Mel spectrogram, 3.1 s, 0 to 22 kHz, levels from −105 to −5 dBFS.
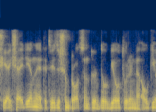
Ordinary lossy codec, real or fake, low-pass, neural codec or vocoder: AAC, 64 kbps; fake; 7.2 kHz; codec, 16 kHz, 4 kbps, X-Codec, HuBERT features, trained on LibriSpeech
